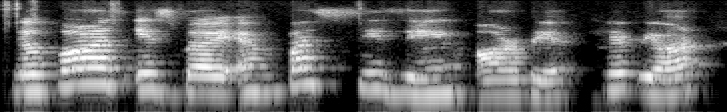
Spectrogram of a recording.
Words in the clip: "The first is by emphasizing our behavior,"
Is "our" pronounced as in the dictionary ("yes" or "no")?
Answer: yes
